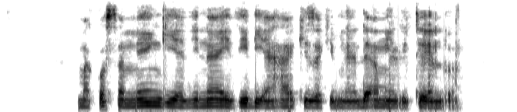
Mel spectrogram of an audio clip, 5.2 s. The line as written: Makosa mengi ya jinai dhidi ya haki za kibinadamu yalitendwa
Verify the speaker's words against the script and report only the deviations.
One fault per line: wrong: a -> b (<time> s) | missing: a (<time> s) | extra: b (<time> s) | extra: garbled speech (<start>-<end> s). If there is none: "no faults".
no faults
